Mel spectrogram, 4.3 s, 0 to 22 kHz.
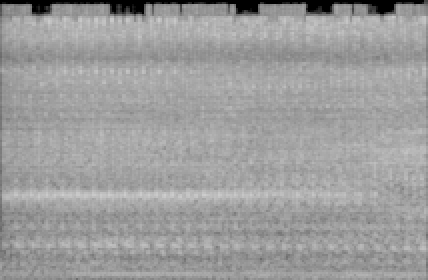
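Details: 2012 Ford with robotized gearbox, inspected for resale after a restart: uneven idle with a light repeating tap about three per second over engine hum; engine knock, running inconsistently, cause not confirmed.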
